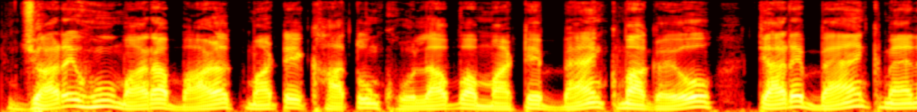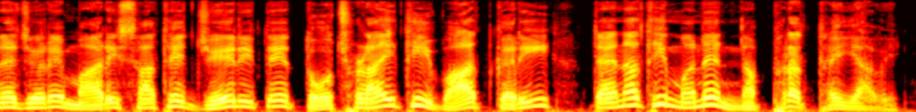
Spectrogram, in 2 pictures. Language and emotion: Gujarati, disgusted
